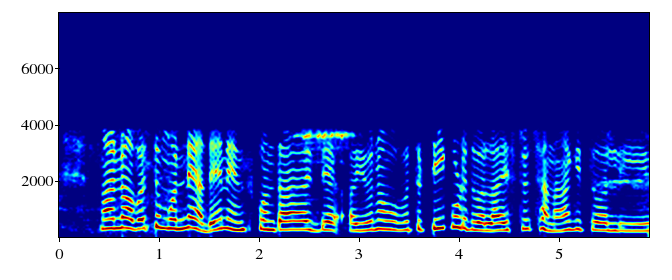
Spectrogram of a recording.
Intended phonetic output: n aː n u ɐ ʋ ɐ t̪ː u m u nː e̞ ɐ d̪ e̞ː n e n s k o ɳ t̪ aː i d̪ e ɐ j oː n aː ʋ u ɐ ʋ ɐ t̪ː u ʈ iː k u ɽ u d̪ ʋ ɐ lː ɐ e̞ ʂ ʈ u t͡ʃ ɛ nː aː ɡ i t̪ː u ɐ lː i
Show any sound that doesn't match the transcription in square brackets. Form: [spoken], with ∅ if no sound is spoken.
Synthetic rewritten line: n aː n u ɐ ʋ ɐ t̪ː u m u nː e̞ ɐ d̪ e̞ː n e n s k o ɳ t̪ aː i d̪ e ɐ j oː n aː ʋ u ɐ ʋ ɐ t̪ː u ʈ iː k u ɽ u d̪ ʋ ɐ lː ɐ e̞ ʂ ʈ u t͡ʃ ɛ nː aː ɡ i t̪ː u ɐ lː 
